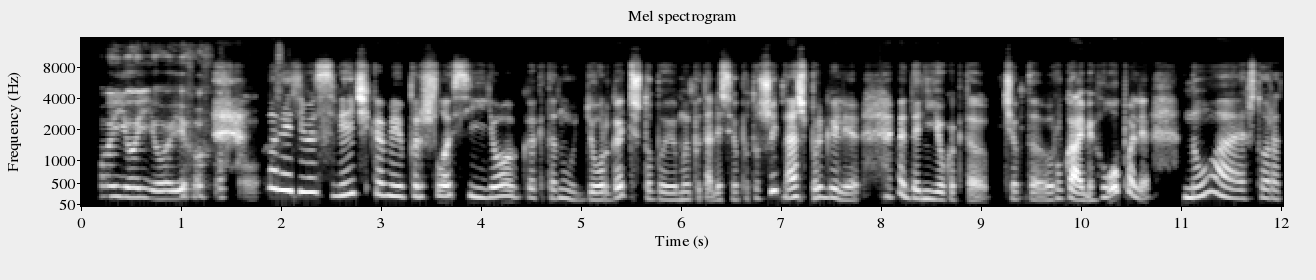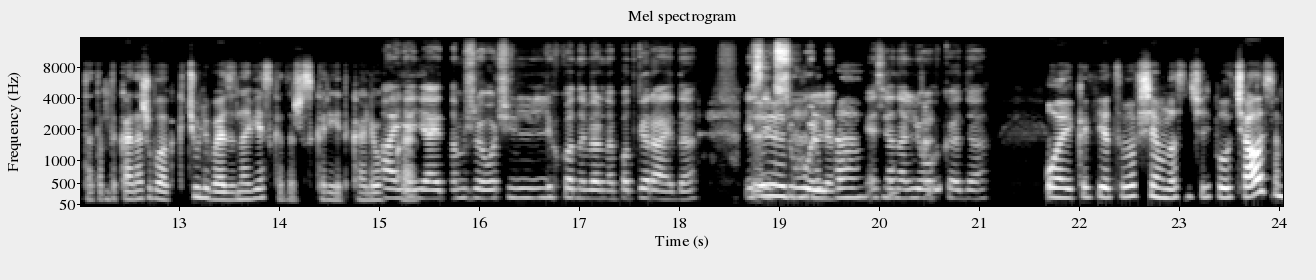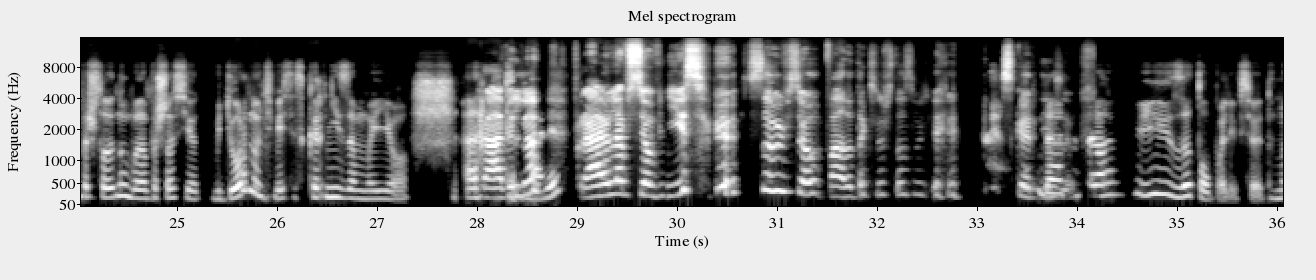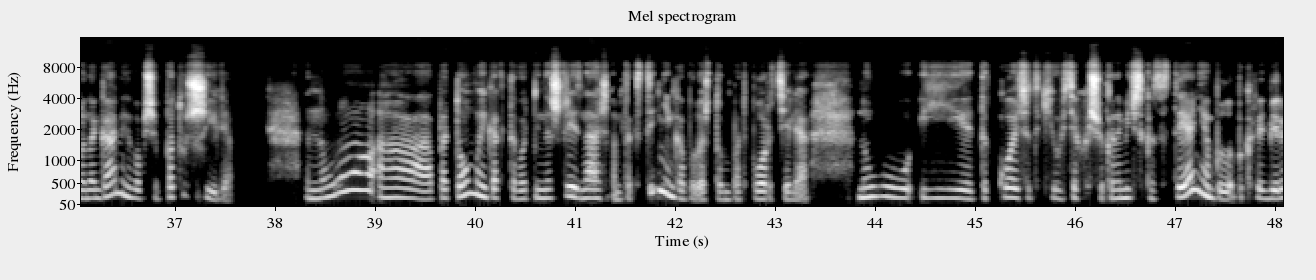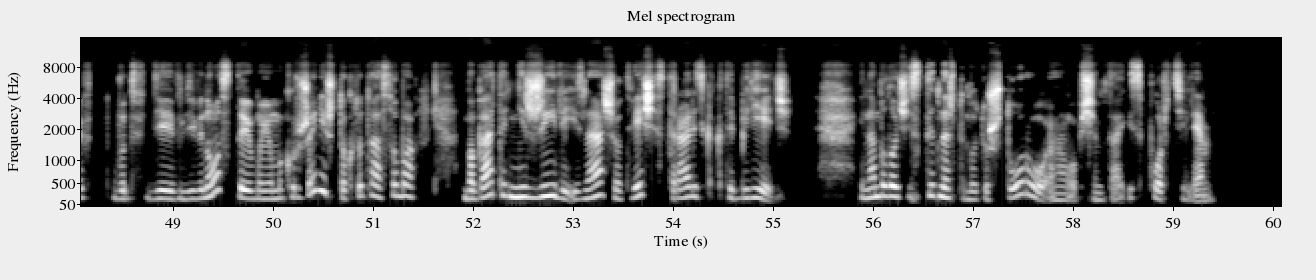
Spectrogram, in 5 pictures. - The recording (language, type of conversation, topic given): Russian, podcast, Какие приключения из детства вам запомнились больше всего?
- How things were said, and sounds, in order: tapping; laughing while speaking: "всё всё упало. Так смешно звучит"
